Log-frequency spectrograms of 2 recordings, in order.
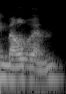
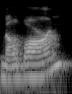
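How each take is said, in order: First: The name is said the Australian way. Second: The name is said the American way. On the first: The speaker has adopted the local pronunciation. "how you say Melbourne" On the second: This is how an American would usually say it. "as an American instead of Melbourne"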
